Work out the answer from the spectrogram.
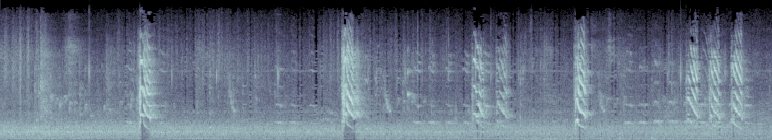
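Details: Twenty-eight parrot of the subspecies semitorquatus giving harsh, broadband squawks spaced a few seconds apart, with a quick cluster of shorter calls near the end over a soft background hiss.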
